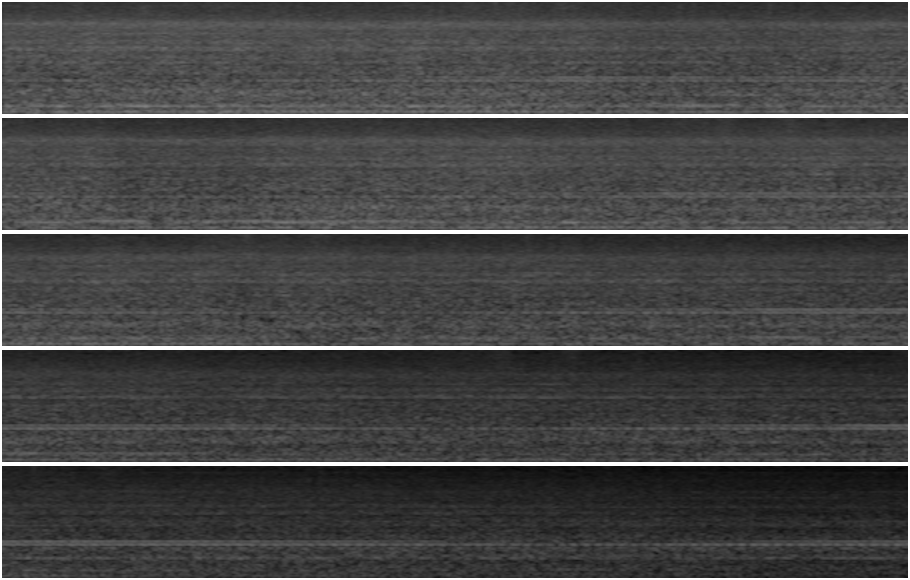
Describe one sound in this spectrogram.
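A train rumbles along the tracks, heard from inside a carriage, slowly slowing and growing quieter.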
